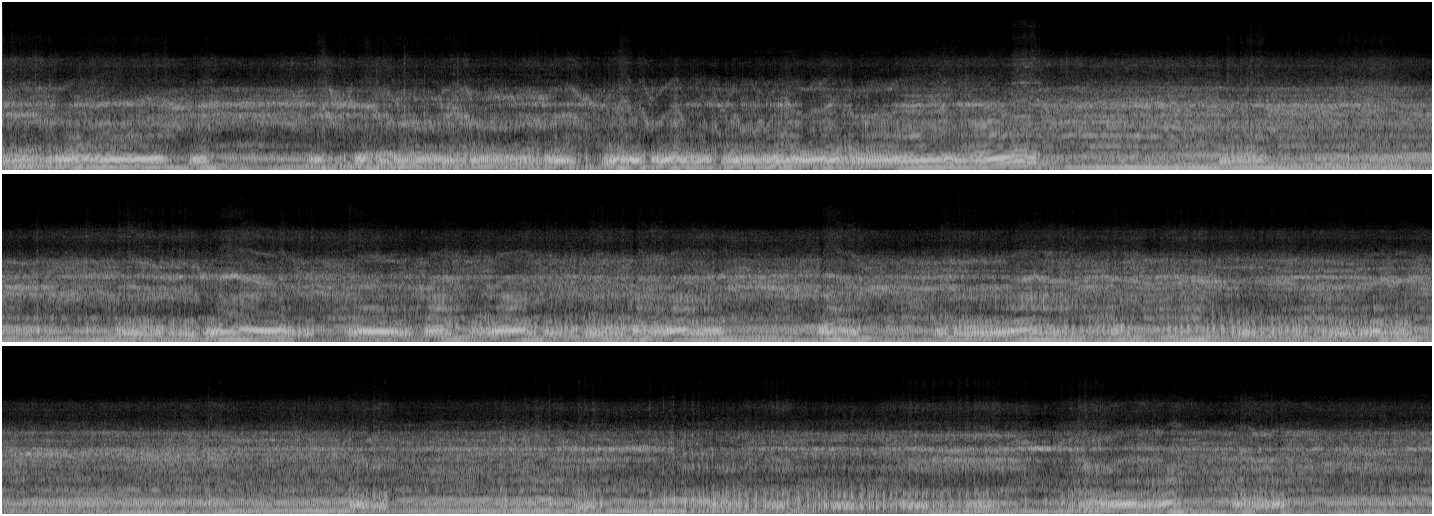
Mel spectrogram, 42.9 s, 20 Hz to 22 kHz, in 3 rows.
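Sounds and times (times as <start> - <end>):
dirt bike engine revving: 0.0 - 42.9.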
